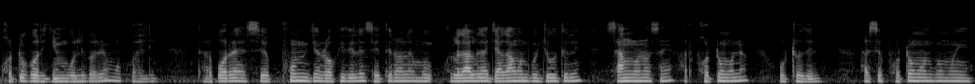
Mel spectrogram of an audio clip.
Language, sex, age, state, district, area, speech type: Odia, male, 18-30, Odisha, Balangir, urban, spontaneous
